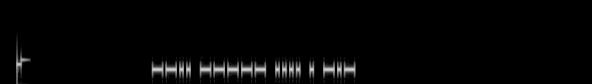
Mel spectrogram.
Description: Morse code, heard as a keyed tone, about 36 wpm, 700 Hz. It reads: Z0HEK
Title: Code Groups - 5 Letter:Numbers - 35wpm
